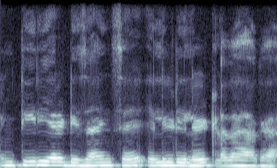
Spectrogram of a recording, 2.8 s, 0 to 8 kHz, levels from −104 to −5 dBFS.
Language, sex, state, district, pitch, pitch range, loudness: Hindi, male, Chhattisgarh, Korba, 145 Hz, 140-155 Hz, -12 LUFS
